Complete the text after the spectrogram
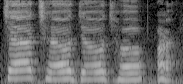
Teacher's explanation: च वर्ग क्या होता है? ये होता है तालु, यानी कि जो जीभ से, तालु से निकलता है।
